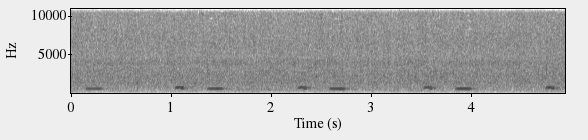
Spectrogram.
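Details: Two-note cu-coo of a cuckoo, high then lower, repeated roughly every 1.2 seconds over a steady stream rush, recorded in the mountains behind Mandeok-dong after rain in July 2019.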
